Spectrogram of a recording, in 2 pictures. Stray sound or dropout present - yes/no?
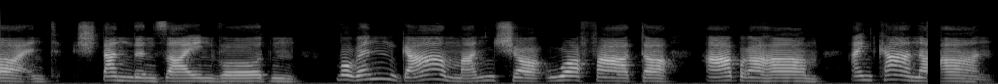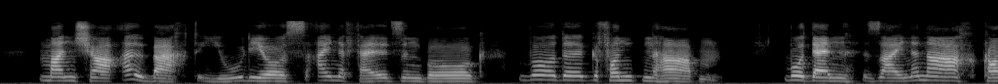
yes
